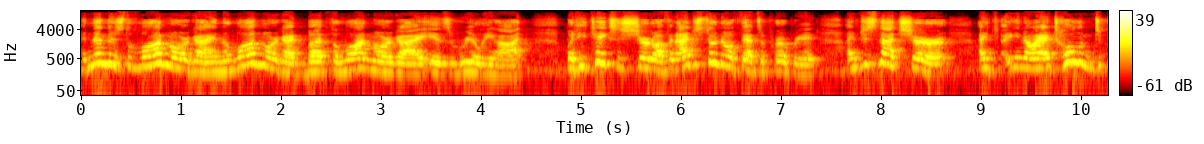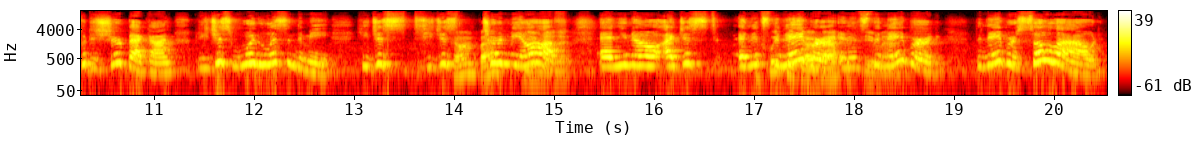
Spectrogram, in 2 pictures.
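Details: Pressured speech in a guided-practice case, coded as such for its fast rate and difficulty for the interviewer to interrupt; thought process circumstantial, possibly with rumination.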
